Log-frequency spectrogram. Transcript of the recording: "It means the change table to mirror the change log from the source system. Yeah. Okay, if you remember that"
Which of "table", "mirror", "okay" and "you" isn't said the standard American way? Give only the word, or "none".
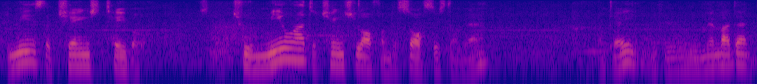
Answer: mirror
